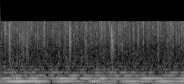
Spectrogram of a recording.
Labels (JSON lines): {"label": "biophony, midshipman", "recorder": "SoundTrap 500"}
